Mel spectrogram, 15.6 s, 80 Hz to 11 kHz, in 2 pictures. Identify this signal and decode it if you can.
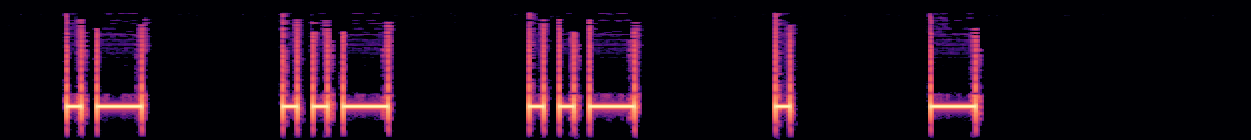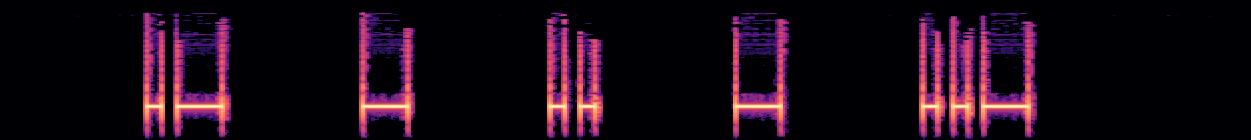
Morse code, heard as a keyed tone, about 13 wpm, spaced as for 7 wpm, 800 Hz. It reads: AUUET ATITU
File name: LEZIONI / 2 UHDN / 2 U ws 12wpm 1655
